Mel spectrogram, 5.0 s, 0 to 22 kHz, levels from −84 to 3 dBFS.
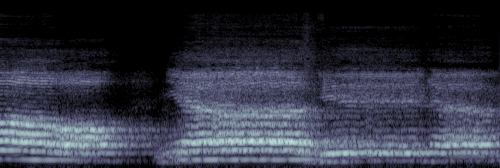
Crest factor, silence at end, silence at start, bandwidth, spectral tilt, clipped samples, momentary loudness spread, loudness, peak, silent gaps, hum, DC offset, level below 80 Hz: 14 dB; 0 s; 0 s; 12 kHz; -5 dB/octave; under 0.1%; 12 LU; -22 LUFS; -8 dBFS; none; none; under 0.1%; -76 dBFS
